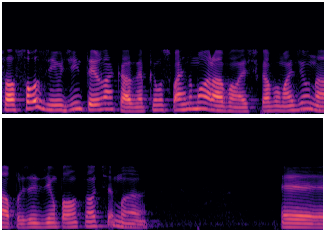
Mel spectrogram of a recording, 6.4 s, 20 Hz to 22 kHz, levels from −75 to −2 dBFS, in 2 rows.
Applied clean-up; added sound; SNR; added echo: none; none; none; none.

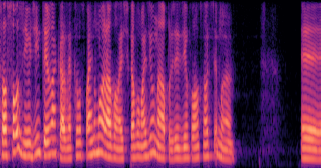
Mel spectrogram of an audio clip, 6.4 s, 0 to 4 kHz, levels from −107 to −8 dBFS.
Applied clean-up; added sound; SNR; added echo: neural mask model DeepFilterNet 3.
